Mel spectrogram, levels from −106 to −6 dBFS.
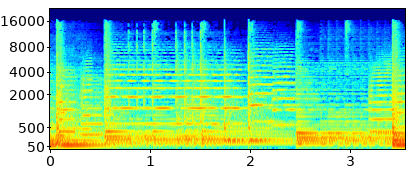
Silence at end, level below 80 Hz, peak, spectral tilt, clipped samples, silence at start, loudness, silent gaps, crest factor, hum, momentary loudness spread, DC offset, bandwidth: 0 s; -44 dBFS; -10 dBFS; -5 dB/octave; under 0.1%; 0 s; -30 LUFS; none; 20 dB; none; 5 LU; under 0.1%; 16.5 kHz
